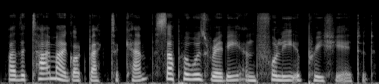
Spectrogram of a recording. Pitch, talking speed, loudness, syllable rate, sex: 205 Hz, 220 wpm, -20 LUFS, 5.5 syllables/s, female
